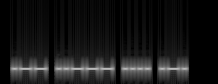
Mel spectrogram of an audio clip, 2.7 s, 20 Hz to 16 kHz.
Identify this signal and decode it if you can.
Morse code, heard as a keyed tone, about 26 wpm, 700 Hz. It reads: W2HR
